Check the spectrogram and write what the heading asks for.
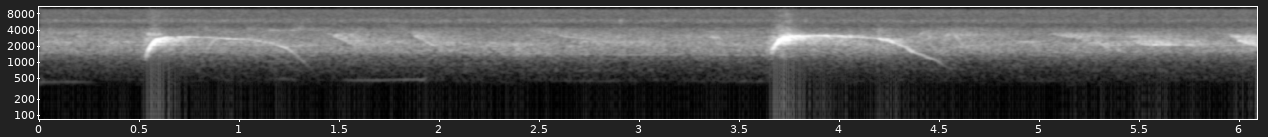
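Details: Blue-billed curassow, critically endangered, recorded at Reserva Los Besotes near Valledupar, Cesar, northern Colombia: two loud whistled calls about three seconds apart, each sharply rising then held level and sliding down, with fainter whistles between.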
